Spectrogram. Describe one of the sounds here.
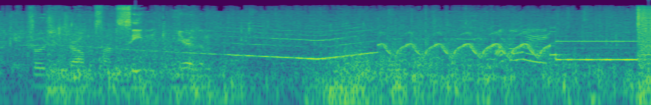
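A police siren wails and sweeps up and down.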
